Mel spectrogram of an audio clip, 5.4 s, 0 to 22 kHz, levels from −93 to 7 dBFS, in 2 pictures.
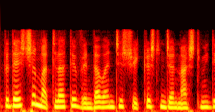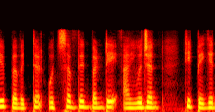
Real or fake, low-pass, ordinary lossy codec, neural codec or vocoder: fake; 7.2 kHz; none; codec, 16 kHz, 0.5 kbps, FunCodec, trained on LibriTTS, 25 frames a second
